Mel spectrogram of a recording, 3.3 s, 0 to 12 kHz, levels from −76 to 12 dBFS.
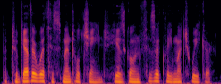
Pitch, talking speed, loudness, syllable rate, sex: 115 Hz, 215 wpm, -19 LUFS, 6.5 syllables/s, male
